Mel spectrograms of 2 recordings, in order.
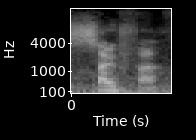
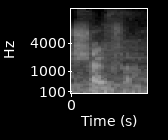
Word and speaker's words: chauffeur: Oh yeah, Jack had to get his sofa to take pictures of, take a video of the F4 Phantom departing.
